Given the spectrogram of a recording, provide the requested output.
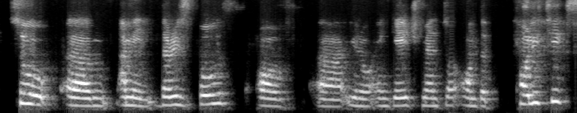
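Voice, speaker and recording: With a dark, mellow tone, a woman speaks using ordinary pitch variation. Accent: Italian. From Italy. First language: Italian. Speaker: trade union representative, panelist. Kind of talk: panel discussion. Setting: hybrid event in a room. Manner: halting, many fillers.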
